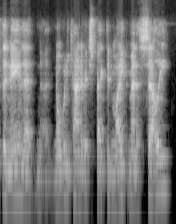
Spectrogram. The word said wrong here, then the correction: Mancinelli: It's actually probably pronounced, as I look at it, Mancinelli. I know my ancestors will be a little cranky at me for not saying that right the first time.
